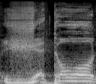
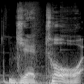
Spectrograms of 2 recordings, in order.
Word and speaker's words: Jetour: Meet the Jetour Dashing, or Jetour as it's actually pronounced.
